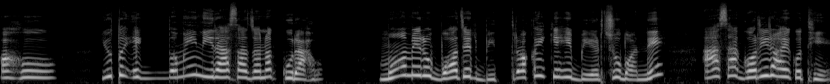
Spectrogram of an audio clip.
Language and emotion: Nepali, disgusted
